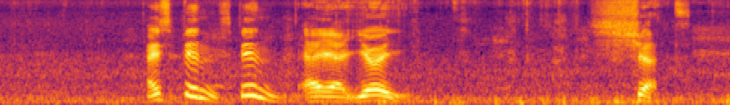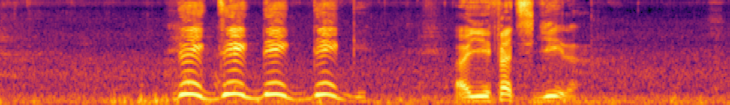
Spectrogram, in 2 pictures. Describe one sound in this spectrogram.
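A dog barks in short bursts.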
